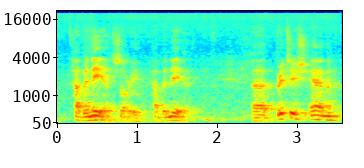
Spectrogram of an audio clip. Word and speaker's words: Habbaniya: The the Arabic pronun pronunciation is Habania. Habania.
